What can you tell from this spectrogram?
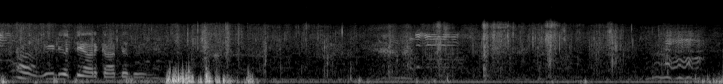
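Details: A goat in water bleats in short quavering bursts at the start, then a louder splash and intermittent talking, with faint further bleats later.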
